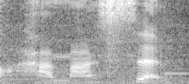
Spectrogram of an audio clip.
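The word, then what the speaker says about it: 浜線: 那条滨线呢，它的日文发音叫哈马线。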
